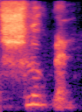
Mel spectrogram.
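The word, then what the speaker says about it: Schlottmann: center and Austin it's either either schlotman I've also heard it called slutman it was a Danish pronunciation Austin slutman is the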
